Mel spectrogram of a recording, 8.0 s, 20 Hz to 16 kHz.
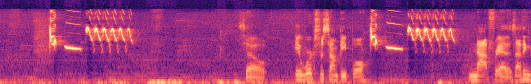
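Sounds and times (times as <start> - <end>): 
low rumble: 0.0 - 7.9
bird song with whistled notes and trill: 0.2 - 7.2
speech: 3.7 - 5.6, 7.0 - 7.9.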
